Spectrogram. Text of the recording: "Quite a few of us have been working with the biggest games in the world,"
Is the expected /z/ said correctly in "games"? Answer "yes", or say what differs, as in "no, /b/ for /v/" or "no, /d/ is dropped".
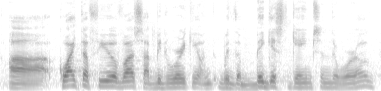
no, /s/ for /z/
